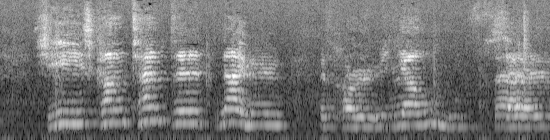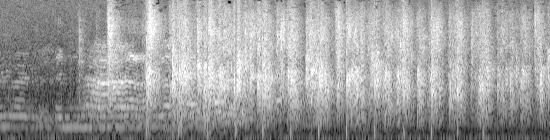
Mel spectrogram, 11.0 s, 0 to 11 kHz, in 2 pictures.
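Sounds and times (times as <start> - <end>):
small group clapping: 6.2 - 11.0.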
